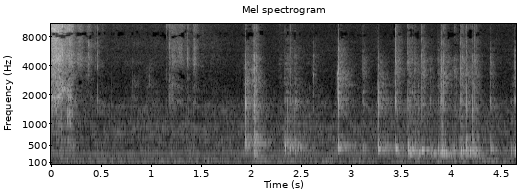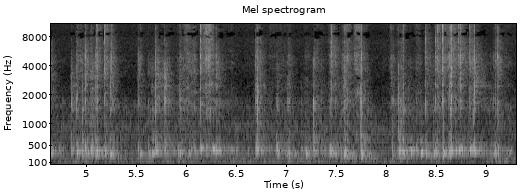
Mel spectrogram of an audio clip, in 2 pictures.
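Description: Fingertips and nails rapidly tap and handle a medium-size, hollow, empty clear plastic storage container with a dark red plastic lid, standing on a white tiled counter. After about two quiet seconds, a dense run of light, clicky taps and scratchy scrapes begins, each with a short hollow ring around 300 Hz. The taps fade almost instantly and continue in quick, irregular bursts to the end.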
